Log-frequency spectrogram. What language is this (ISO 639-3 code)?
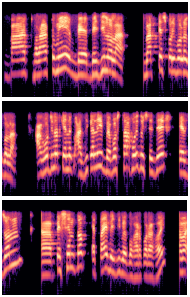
asm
